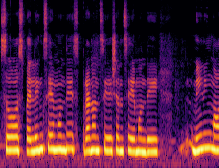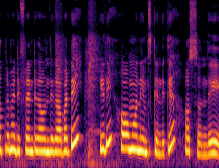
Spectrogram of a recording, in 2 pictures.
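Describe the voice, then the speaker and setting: Woman, teacher, high voice, mellow tone, patient and repetitive, spells words aloud. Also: fairly quick. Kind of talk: grammar lesson explaining word pairs.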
